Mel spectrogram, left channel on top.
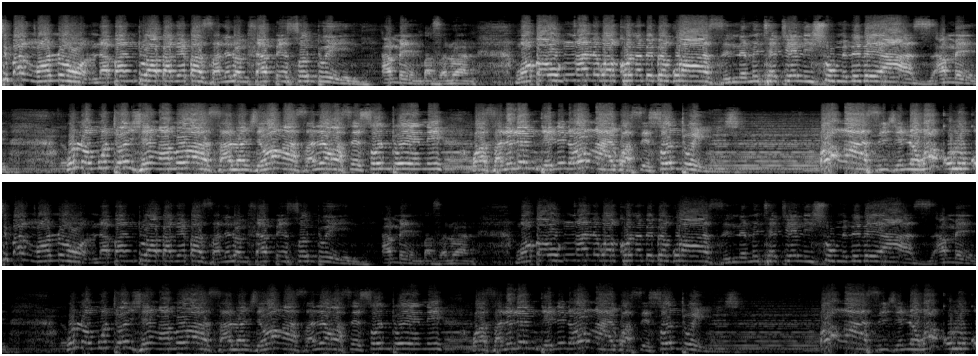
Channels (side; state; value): right; quieter; 19.0 dB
